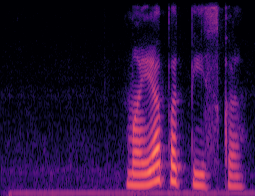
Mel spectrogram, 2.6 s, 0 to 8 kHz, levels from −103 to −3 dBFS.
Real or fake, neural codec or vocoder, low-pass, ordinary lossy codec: real; none; 7.2 kHz; Opus, 32 kbps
